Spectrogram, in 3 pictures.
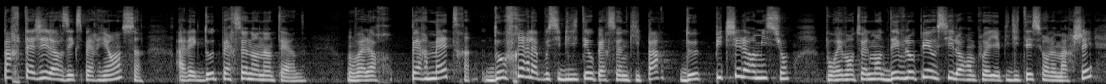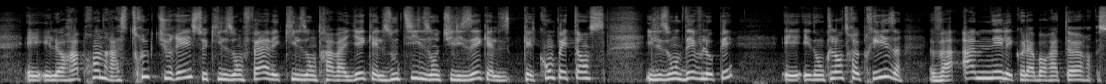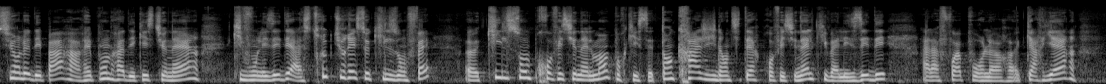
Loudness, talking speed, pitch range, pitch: -18 LUFS, 185 wpm, 205-275 Hz, 230 Hz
